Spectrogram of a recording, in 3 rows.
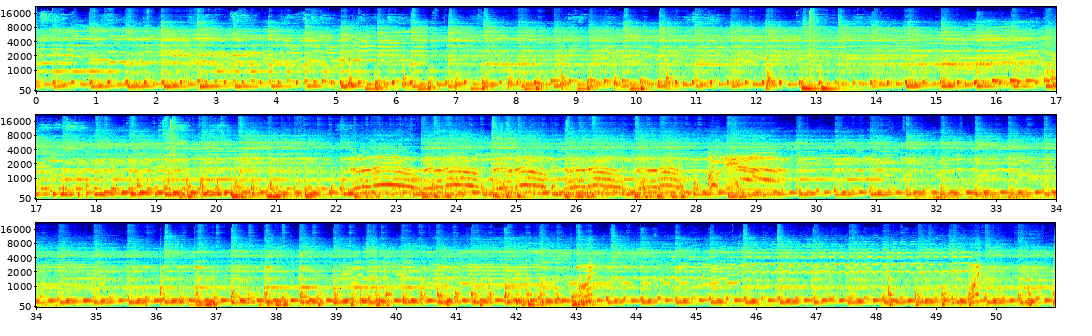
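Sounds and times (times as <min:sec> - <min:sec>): hand drums: 0:00.0 - 0:50.9
ringing metal percussion: 0:00.0 - 0:50.9
wavering melody line: 0:30.3 - 0:36.8
drum strokes: 0:30.3 - 0:40.0.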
